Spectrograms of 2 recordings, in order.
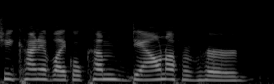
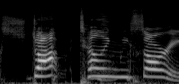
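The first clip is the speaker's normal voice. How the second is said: loud, higher, slow stop telling me sorry; exasperated mom scolding her daughter; irritated retort; 7 semitones higher, 11 dB louder, slower than usual. Retold or imitated. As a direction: snap it out, fed up with the apologies. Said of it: "And I'm like".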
